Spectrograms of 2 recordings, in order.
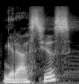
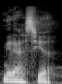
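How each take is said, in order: First: The final S sound is clearly pronounced. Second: The final S sound is dropped.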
